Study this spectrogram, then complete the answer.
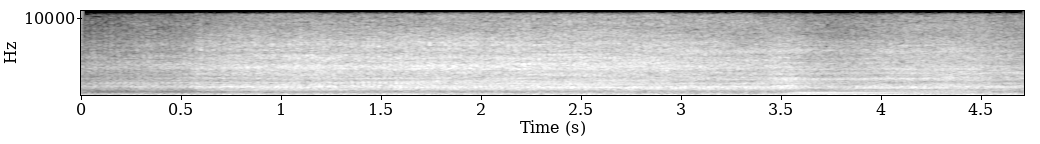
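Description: A 2022 Ducati Monster motorcycle engine revs steadily through its airbox, a loud, continuous droning roar with a rising pitch toward the end, heard close with no talking.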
